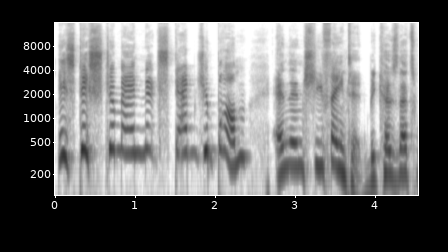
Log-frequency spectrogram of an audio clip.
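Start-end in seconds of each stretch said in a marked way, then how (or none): 0.0-2.4 very high mock Cockney question; squeaky hammed-up Cockney, asking urgently; awful high-pitched Cockney. Coleman asks the victim to identify her attacker, high mock Cockney. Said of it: "high-pitched Cockney accent".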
